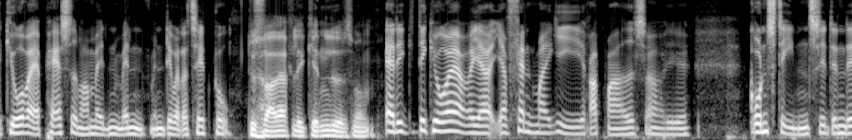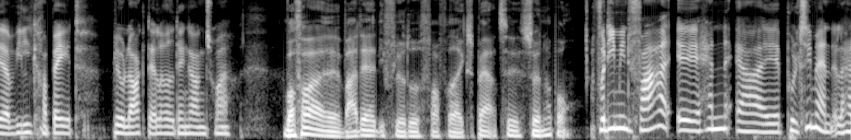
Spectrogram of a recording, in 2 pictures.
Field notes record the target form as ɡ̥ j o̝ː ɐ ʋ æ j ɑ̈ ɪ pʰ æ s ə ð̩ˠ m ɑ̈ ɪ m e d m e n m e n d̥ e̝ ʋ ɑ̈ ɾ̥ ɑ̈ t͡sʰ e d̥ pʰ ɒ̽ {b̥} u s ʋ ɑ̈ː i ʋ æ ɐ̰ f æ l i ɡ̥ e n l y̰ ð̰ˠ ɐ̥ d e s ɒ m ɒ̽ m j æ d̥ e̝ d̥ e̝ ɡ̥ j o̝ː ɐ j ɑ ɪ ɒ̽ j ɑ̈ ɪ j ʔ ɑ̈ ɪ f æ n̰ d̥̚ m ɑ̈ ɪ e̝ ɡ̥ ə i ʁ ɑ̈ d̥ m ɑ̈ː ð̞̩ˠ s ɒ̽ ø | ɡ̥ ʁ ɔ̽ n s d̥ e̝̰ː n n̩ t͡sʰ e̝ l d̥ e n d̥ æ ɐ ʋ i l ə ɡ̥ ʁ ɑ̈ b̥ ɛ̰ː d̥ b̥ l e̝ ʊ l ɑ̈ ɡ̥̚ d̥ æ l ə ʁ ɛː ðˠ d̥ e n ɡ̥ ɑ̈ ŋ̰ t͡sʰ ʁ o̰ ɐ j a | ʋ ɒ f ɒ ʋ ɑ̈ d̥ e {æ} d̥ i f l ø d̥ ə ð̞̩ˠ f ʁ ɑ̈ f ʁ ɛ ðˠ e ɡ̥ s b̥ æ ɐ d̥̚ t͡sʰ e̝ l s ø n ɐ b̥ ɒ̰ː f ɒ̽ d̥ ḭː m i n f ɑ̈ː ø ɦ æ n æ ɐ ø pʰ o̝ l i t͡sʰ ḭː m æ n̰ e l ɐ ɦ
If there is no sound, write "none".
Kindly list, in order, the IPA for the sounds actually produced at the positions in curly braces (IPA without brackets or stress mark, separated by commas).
d̥, æ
